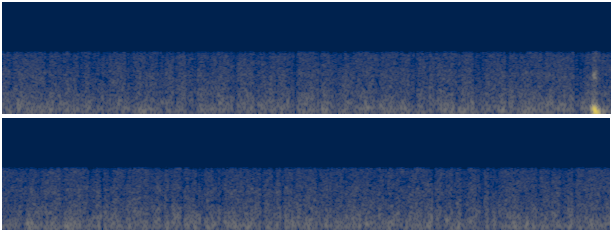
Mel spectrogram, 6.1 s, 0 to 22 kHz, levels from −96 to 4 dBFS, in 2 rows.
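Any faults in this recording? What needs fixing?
Throughout the speech, the sound is muffled, hoarse and faintly robotic, with nothing above 4.3 kHz. This is heavy Opus voice compression, whose narrowband SILK coding points to roughly 8 kbps. Prevent it by encoding at a higher Opus bitrate so the full voice band is kept.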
